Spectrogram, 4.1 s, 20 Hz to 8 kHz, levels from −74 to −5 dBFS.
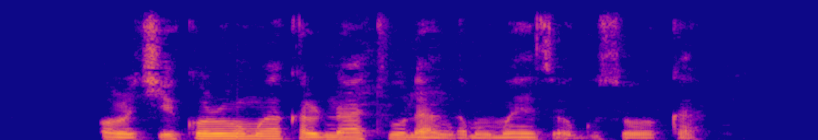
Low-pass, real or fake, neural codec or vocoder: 7.2 kHz; real; none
